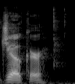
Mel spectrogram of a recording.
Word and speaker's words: Dzhokhar: Boston bomber Dzhokhar Tsarnaev, if I'm pronouncing that correctly, said that reading a It's pronounced Joker.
